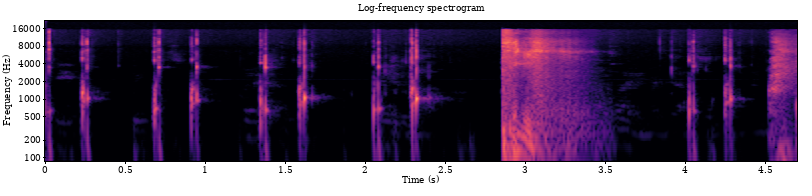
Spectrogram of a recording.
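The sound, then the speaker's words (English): A person imitates an Amish horse-drawn drive-by as a joke, with paired tongue clicks like trotting hooves, breaks off for a loud, wet, sputtering plop like manure dropping, then resumes the clicking rhythm. “I don't know. A horse shitting?”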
